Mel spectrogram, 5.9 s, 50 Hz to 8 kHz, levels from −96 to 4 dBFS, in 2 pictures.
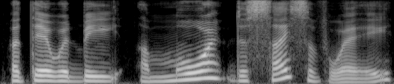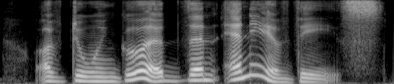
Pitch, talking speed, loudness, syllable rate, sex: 180 Hz, 150 wpm, -21 LUFS, 4.0 syllables/s, female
